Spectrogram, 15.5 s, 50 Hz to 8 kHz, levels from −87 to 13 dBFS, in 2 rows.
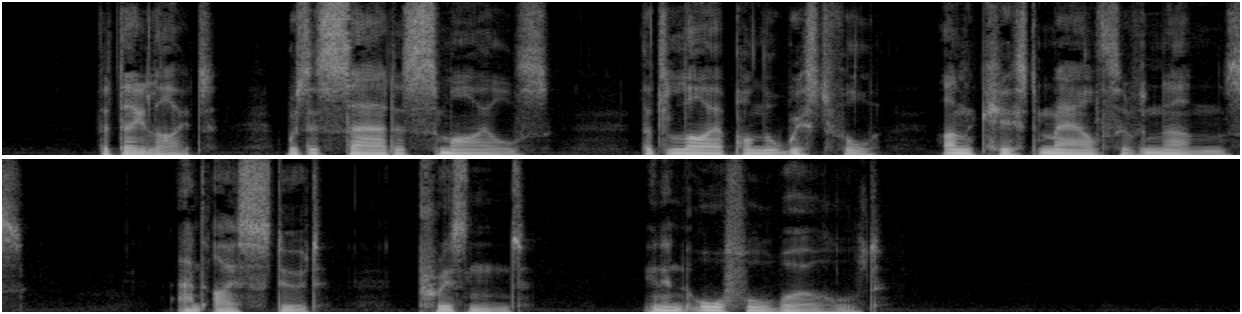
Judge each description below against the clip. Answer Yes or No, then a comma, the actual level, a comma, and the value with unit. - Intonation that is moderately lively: No, narrow, 2.3 semitones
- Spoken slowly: Yes, slow, 95 wpm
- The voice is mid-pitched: No, very low, 85 Hz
